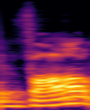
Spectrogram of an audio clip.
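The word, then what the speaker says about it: hva: The pay attention here that the va means what is silent h as all the question words in region the h is silent.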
